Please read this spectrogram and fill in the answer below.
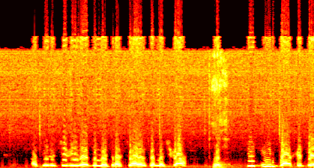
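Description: A single voice singing in short phrases with held, wavering notes, with no instruments showing.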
